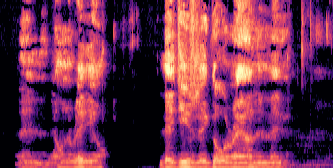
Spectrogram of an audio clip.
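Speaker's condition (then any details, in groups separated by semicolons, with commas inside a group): Parkinson's; no broken bones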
